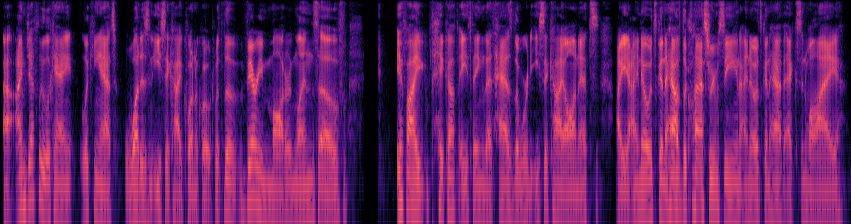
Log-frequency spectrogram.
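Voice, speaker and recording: A man's voice: medium pitch, fairly quick, pushed and bright, no echo. A man co-hosting a podcast in a casual review discussion, with a hesitant, rambling way of phrasing things. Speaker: podcast co-host.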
